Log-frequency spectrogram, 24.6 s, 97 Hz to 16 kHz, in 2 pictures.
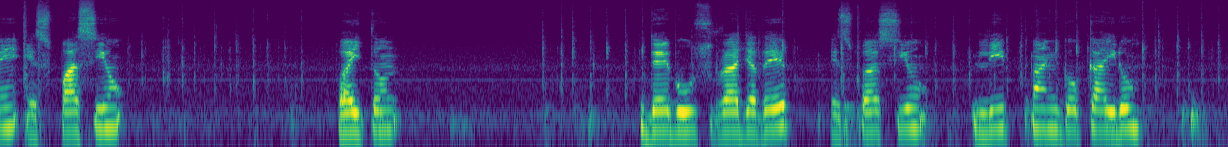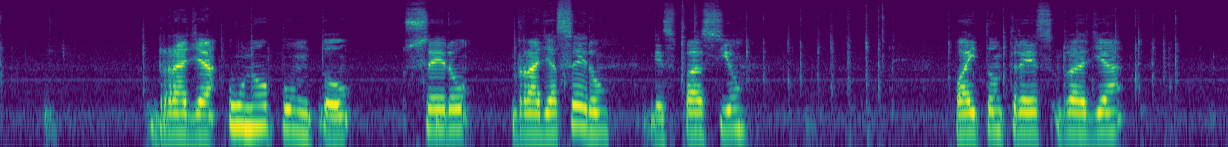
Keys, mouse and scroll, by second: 0.2-3.3 typing, 5.2-12.7 typing, 13.7-14.8 typing, 16.4 typing, 17.4-17.8 typing, 19.0-24.5 typing.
